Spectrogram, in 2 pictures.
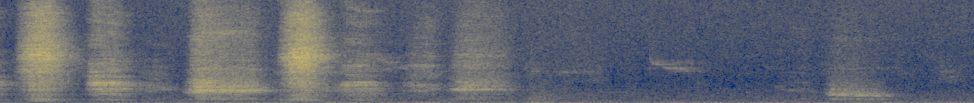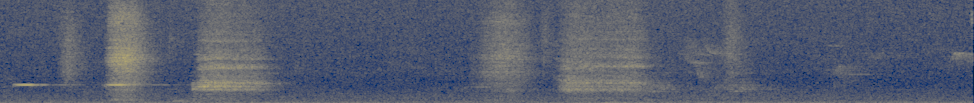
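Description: A woman breathing hard through a dumbbell lunge row set: short, forceful exhalations, several in quick succession at first, then spaced further apart.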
